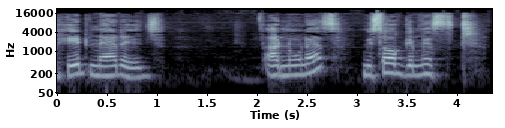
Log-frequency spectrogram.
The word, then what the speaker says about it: misogynist: So these kind of people who hate marriage are known as misogynist. Misogynist. Let me show you this word phonetically.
